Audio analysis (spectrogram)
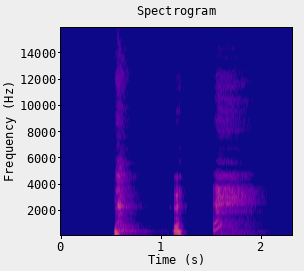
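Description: A big yawn heard on its own, breathy and airy, broken into three bursts: a sharp intake, a brief catch, then a longer trailing exhale that fades out.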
